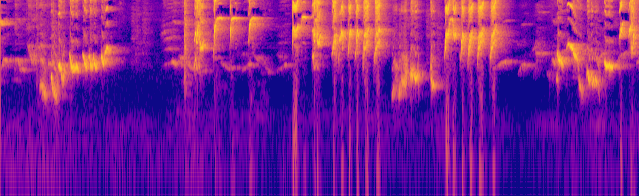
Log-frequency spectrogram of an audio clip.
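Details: White-rumped shama (murai batu) in full, energetic song used to provoke rival birds: rich slurred whistles alternating with bursts of rapid sharp clicking notes, separated by short silent pauses.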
